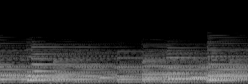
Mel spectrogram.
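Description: Solo piano being played: a flowing melody over sustained chords, with new notes struck every half second or so.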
